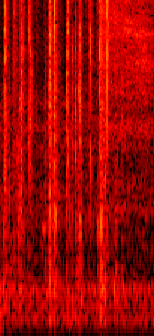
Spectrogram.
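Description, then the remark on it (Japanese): Crinkly rustling of a plastic bag of bought coffee being handled and opened at home, a rapid series of irregular crackling bursts over about two seconds, with no talking. “なのであれですねもうついに家ですいませんねちょっとガサガサやって袋を買ったコーヒーのコーヒーをね”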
